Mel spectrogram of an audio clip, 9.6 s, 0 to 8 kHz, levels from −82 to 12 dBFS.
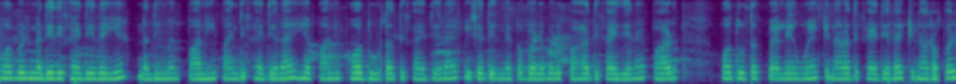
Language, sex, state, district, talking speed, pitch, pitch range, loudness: Hindi, female, Uttarakhand, Uttarkashi, 305 wpm, 200 Hz, 195-210 Hz, -19 LUFS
